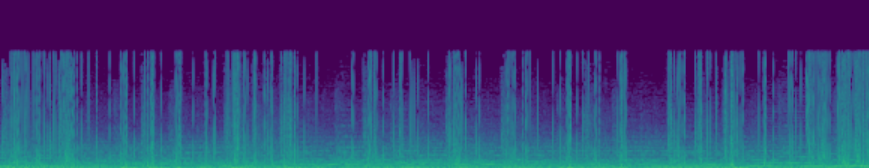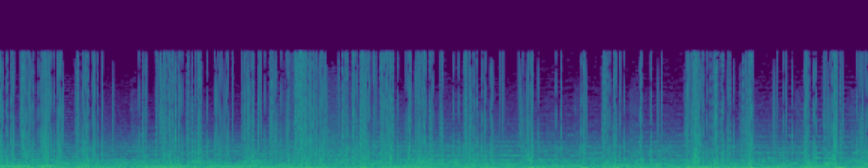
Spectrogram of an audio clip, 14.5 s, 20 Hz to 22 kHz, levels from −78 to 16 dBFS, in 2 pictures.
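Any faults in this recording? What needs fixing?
Integer overflow runs throughout the clip: violent, sharp cracks land on the loudest moments, harsher than ordinary clipping. A gain or summing stage drives the signal about 4 dB past the largest value the integer format can hold, and instead of being held at the limit, those peaks wrap around to the opposite extreme, jumping across the full range in one sample. Only a small share of samples, around one or two percent, goes over, so the damage is confined to loud peaks. To prevent it, use saturating arithmetic or a limiter before conversion, and leave enough headroom that the gain stage cannot exceed full scale.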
